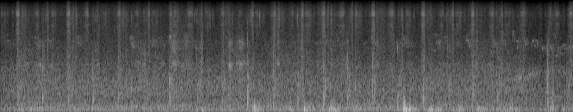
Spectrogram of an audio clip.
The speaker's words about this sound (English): We'll call that a successful walk and a successful recording.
